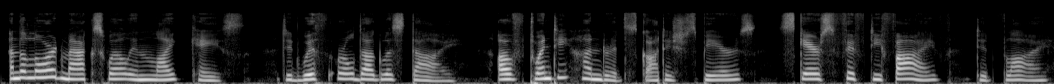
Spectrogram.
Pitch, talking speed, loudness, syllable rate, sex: 225 Hz, 125 wpm, -17 LUFS, 3.4 syllables/s, female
